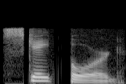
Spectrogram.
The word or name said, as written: skateboard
